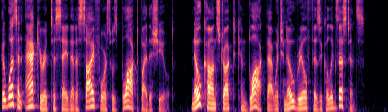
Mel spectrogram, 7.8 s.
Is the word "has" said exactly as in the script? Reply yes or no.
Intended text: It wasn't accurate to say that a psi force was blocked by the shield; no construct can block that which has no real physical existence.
no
